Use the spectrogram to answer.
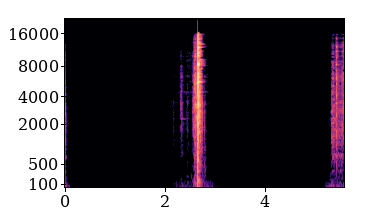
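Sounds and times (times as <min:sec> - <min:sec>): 
sword being sheathed: 0:02.6 - 0:02.8.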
